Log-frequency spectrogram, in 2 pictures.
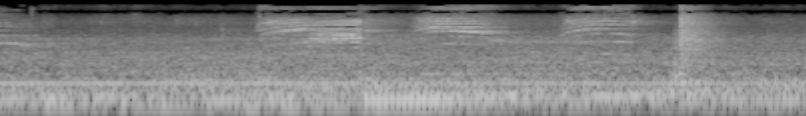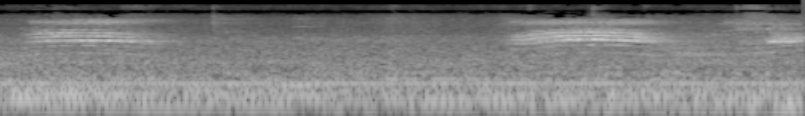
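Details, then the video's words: Hungry kittens, three together, cry for milk with quick strings of shrill bent meows, a sharp click midway and a short pause before a final cluster, steady hum in the background. "Three adorable kittens calling for milk!"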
